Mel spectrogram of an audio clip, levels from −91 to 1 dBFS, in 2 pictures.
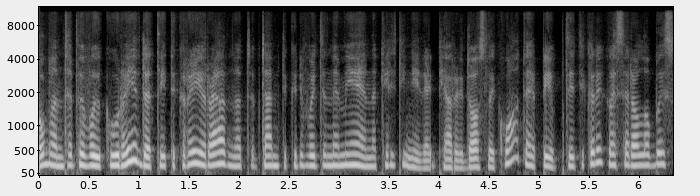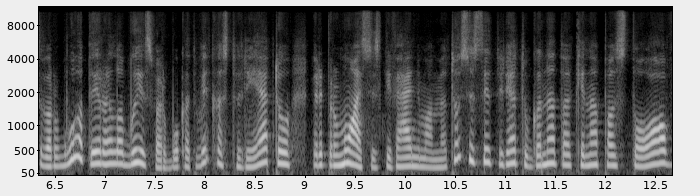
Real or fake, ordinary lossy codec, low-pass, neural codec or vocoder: fake; AAC, 64 kbps; 10.8 kHz; codec, 16 kHz in and 24 kHz out, 0.6 kbps, FocalCodec, streaming, 4096 codes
